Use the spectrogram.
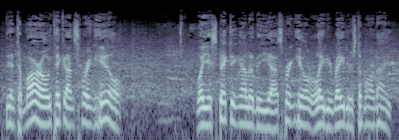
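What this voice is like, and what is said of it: Hoarse voice, losing his voice. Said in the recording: “I'm losing my voice. Got a little upper respiratory thing going on in my throat.”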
